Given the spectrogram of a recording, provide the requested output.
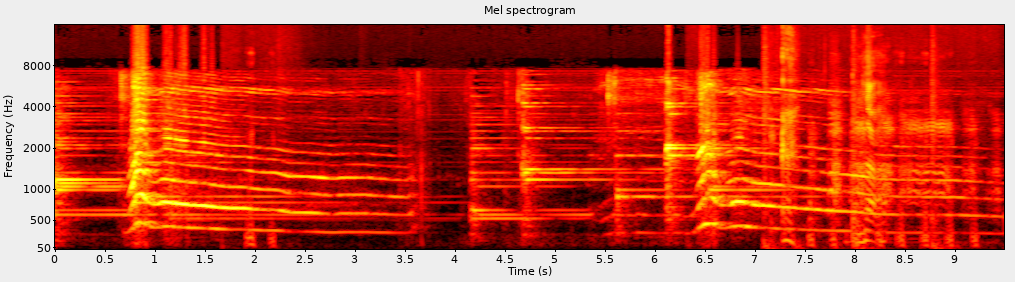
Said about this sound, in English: But somewhere in our United States of America is a dog. A dog that will go and play piano and sing.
